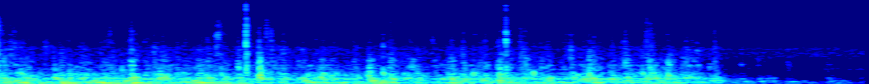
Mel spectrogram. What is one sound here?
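Wet laundry tumbles and sloshes inside a washing machine drum.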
